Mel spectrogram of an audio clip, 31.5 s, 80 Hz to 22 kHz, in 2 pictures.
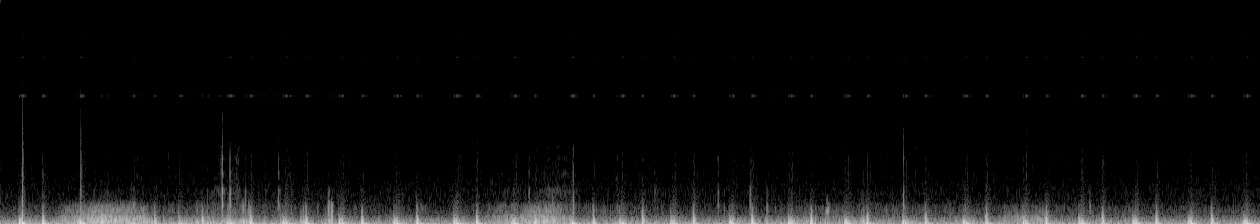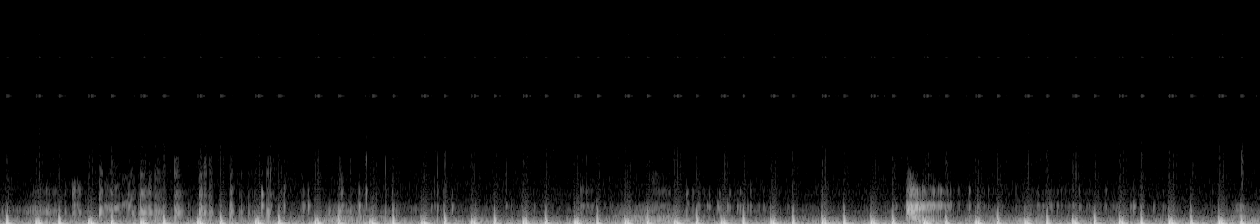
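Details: Male heart auscultated with stethoscope diaphragm at mitral area/apex while lying on his side: steady, regular heartbeat about 92 a minute, clear paired thumps, occasional stomach gurgles; normal heart sounds.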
